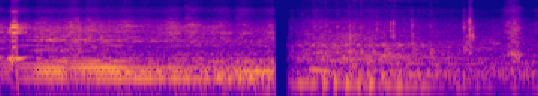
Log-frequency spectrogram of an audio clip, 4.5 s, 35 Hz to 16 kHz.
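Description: A Suzuki AX4 motorcycle engine idles just after starting, giving a steady, near buzzing hum for about two seconds. It cuts out briefly, then runs again more unevenly, with no talking.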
